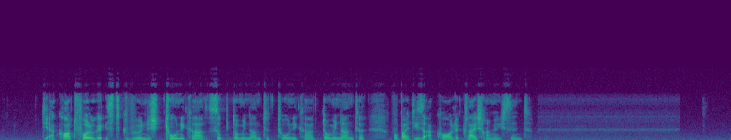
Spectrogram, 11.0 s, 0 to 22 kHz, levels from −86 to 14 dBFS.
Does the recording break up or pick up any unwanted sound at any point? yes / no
no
